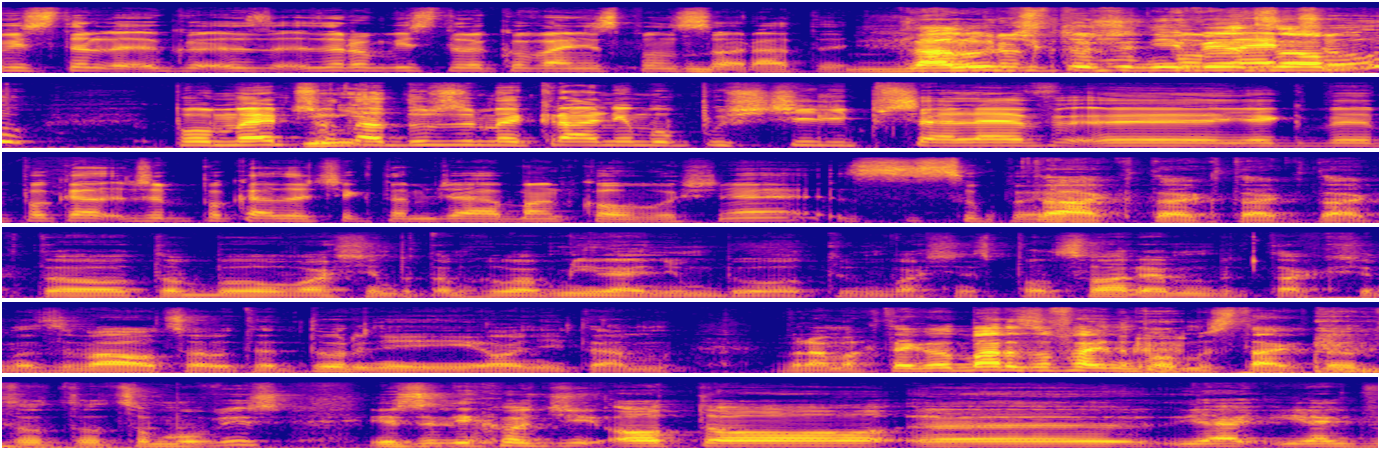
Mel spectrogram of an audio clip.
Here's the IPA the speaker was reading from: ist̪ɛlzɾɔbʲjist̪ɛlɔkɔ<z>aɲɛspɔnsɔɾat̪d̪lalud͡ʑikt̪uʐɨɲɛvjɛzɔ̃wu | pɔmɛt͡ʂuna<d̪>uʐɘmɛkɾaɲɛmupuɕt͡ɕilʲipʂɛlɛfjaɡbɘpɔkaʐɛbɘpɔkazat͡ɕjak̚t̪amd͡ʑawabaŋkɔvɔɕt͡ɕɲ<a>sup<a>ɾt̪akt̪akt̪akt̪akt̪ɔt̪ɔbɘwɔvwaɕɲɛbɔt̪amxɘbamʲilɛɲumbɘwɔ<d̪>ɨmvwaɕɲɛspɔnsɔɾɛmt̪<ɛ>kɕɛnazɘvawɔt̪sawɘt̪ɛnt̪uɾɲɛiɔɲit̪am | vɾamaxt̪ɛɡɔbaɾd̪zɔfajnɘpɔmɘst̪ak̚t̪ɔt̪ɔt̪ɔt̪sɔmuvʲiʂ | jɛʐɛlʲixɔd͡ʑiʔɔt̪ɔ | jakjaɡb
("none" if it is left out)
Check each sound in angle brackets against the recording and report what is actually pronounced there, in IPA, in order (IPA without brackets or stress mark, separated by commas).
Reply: v, d̪, ɛ, ɛ, t̪, a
